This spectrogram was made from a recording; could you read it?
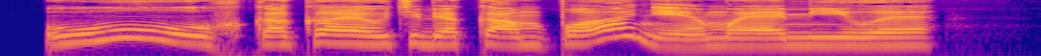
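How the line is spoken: Near-purring young man. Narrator (Russian): Едва ли не промурлыкал молодой человек

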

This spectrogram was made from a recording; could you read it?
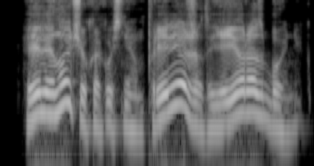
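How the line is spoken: Muttered. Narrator (Russian): пробурчал Василий

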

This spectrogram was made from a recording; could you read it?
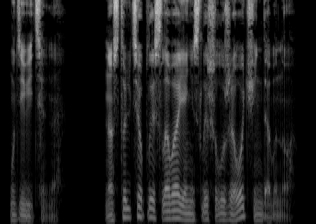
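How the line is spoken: Sad wry chuckle. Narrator (Russian): грустно усмехнулся мистер Шерлок

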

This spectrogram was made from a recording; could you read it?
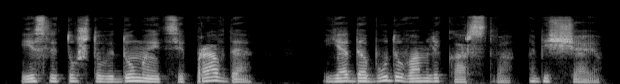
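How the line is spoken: Quiet but determined. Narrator (Russian): проговорил тихо, но решительно

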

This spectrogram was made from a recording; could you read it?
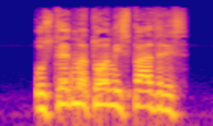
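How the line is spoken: Slightly trembling voice. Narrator (Spanish): dijo Harry, con voz algo temblorosa

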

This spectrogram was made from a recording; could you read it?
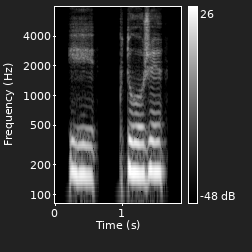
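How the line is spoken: Hoarse, dry-throated with excitement. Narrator (Russian): прохрипела я пересохшим от волнения горлом

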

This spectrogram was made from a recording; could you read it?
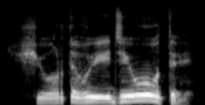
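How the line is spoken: Angry growl. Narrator (Russian): зарычал

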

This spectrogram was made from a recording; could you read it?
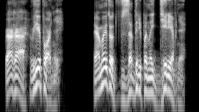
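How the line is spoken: Grumbling gingerbread. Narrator (Russian): Проворчал пряник

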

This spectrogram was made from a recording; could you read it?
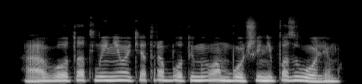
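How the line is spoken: Calm. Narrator (Russian): ответила я спокойно

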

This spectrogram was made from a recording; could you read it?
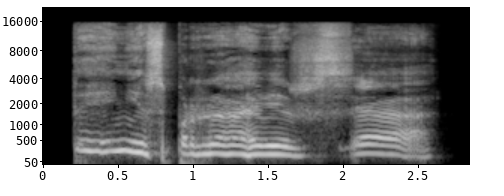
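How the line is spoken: Groaning. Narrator (Russian): Простонал Тулум

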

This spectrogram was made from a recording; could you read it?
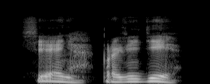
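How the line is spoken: Grumbling orc. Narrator (Russian): буркнул старший орк

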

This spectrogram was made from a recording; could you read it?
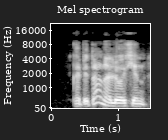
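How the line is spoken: Irritated. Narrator (Russian): раздраженно продолжал Егоров

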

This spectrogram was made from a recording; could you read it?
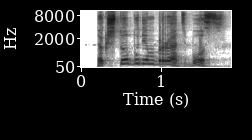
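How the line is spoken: Chuckling. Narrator (Russian): хохотнул Ингвар

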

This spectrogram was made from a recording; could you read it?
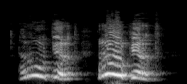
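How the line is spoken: Squeal. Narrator (Russian): взвизгнул Энси

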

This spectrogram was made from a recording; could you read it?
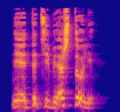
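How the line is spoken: Older man's snort. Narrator (Russian): Мой пожилой спутник хмыкнул

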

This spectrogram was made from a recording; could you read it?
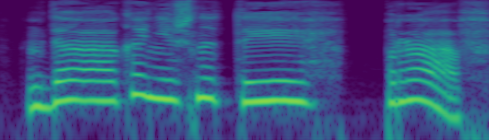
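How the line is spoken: Sigh. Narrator (Russian): вздохнула Клея

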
